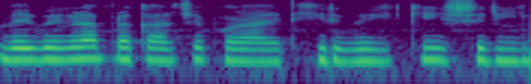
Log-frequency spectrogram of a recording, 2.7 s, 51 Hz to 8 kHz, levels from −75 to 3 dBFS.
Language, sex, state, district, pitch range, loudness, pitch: Marathi, female, Maharashtra, Sindhudurg, 210-225 Hz, -27 LUFS, 220 Hz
